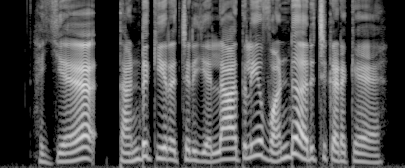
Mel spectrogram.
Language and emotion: Tamil, disgusted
